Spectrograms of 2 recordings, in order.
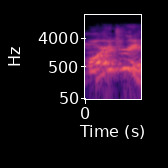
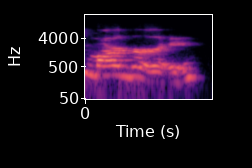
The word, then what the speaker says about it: Marjorie: thank youh all right Marjorie how's it going good oh and it's pronounced margari Mar so hard G margar yeah or you can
